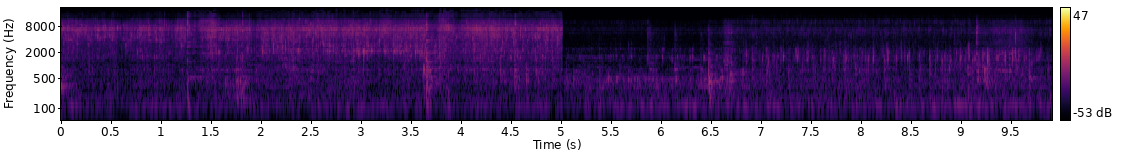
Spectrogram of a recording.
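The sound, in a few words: fish frying in a wok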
